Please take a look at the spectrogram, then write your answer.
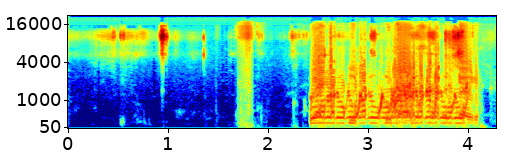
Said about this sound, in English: I'll do mouthwash.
